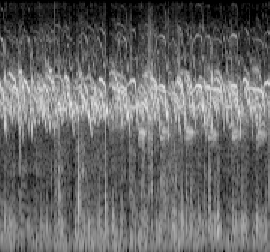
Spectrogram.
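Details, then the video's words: Hen chicks mobbing a white miniature jeep toy produce a steady wall of shrill, quick descending cheeps from many birds, with scattered pecking taps against the toy. "Mini Jeep Vs Murgi Chicks Chirping Sounds"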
